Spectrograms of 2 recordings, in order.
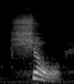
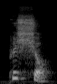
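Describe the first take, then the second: First: The word begins with a sh sound, no P. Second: The word begins with an audible P sound. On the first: "the P was silent" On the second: "They tried to pronounce the P"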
